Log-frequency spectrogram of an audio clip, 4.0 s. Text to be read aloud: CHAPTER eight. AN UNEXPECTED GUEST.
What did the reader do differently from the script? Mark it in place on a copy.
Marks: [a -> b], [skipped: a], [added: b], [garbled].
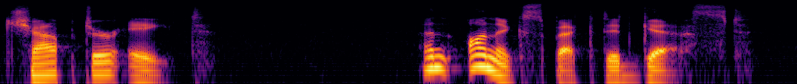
CHAPTER eight. AN UNEXPECTED GUEST.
